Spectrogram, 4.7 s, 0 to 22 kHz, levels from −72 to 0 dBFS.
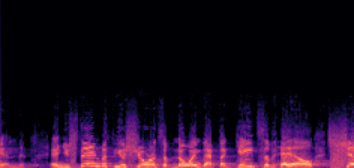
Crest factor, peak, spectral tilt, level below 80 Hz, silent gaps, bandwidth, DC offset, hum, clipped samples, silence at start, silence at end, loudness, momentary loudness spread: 12 dB; -4 dBFS; -6 dB/octave; -48 dBFS; none; 9.8 kHz; under 0.1%; none; under 0.1%; 0 s; 0 s; -16 LUFS; 12 LU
